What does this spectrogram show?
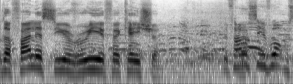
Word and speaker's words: reification: It's called the fallacy of reification. The fallacy of what was that word? Reification. Reification. Yeah, it's one word, but I've just broken it down. 4 syllables.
